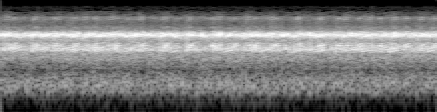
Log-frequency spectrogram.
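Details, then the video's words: Frogs heard but not found, only tadpoles seen, during a walk past their water; continuous massed croaking with a rapid, uneven throb and a piercing upper buzz, no other sounds standing out. "개구리 소리"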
